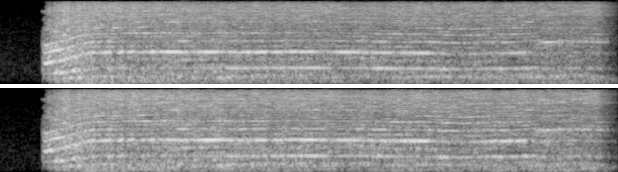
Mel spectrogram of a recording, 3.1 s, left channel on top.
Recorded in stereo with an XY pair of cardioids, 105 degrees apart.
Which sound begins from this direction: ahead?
A scream, at 0.2 s.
